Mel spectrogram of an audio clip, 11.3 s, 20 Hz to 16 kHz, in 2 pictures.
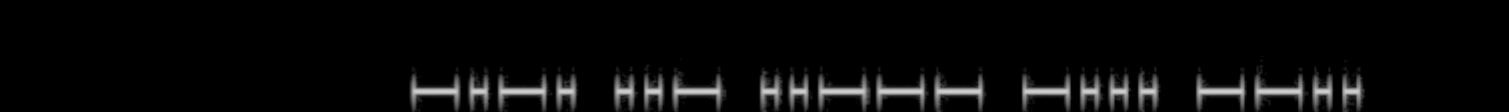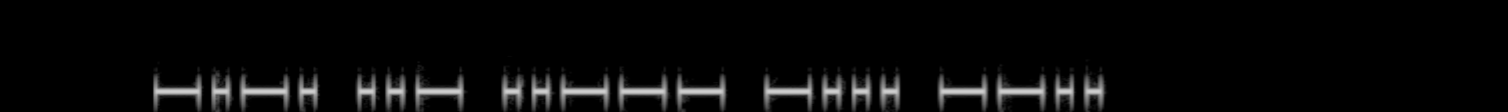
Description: Morse code, heard as a keyed tone, about 22 wpm, 700 Hz. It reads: CU2BZ CU2BZ
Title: DXCC-100 Call Signs - 5 Characters - Repeated 2x - 22wpm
